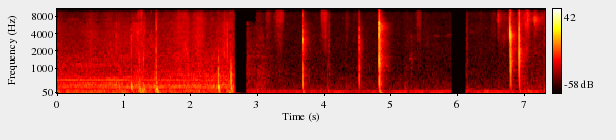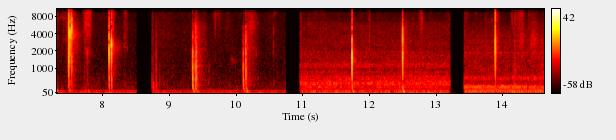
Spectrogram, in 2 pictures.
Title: cracking joints compilation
